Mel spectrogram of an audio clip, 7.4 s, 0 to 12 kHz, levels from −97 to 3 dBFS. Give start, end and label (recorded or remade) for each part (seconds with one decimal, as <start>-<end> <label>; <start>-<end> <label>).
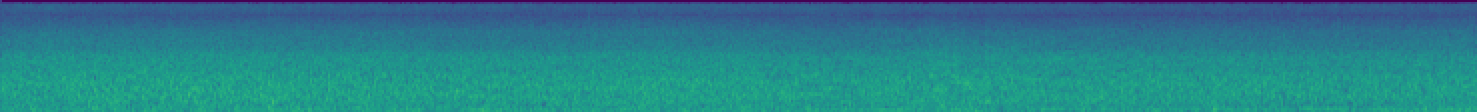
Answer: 0.0-3.9 recorded; 3.9-5.4 remade; 5.4-7.4 recorded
